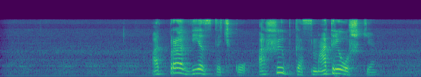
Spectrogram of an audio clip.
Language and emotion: Russian, angry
